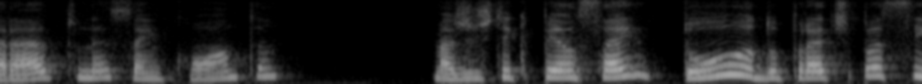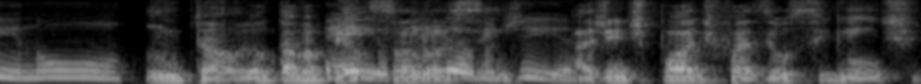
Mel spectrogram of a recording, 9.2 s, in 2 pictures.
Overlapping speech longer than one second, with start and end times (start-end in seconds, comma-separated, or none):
6.2-7.5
